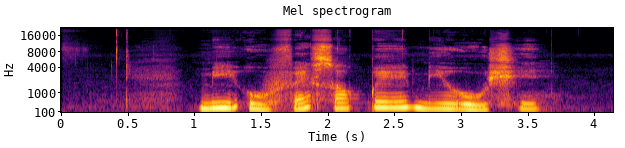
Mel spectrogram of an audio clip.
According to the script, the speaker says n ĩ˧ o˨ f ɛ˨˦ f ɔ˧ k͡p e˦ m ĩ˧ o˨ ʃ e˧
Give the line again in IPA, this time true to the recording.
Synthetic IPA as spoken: m ĩ˧ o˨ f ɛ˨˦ s ɔ˧ k͡p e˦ m ĩ˧ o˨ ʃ e˧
